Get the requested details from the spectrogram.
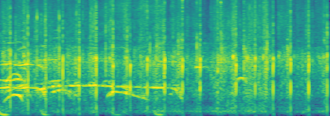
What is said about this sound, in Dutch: mag een groot applaus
